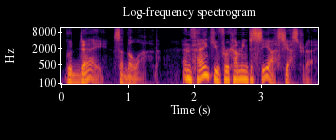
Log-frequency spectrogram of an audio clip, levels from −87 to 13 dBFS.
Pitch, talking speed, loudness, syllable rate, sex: 120 Hz, 215 wpm, -20 LUFS, 5.6 syllables/s, male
